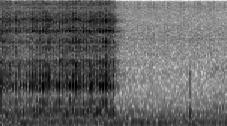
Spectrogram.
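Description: A sustained ringing sound of several held steady tones that cuts off suddenly about a second in, leaving faint hiss.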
